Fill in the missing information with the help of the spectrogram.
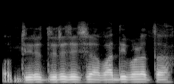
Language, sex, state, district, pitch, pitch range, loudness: Bhojpuri, male, Uttar Pradesh, Gorakhpur, 115 Hz, 115-120 Hz, -15 LUFS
